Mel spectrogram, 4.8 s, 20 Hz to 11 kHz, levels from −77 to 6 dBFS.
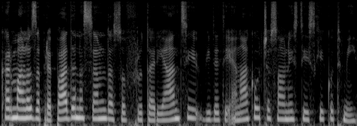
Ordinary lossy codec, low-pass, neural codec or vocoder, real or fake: none; none; vocoder, 22.05 kHz, 80 mel bands, WaveNeXt; fake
